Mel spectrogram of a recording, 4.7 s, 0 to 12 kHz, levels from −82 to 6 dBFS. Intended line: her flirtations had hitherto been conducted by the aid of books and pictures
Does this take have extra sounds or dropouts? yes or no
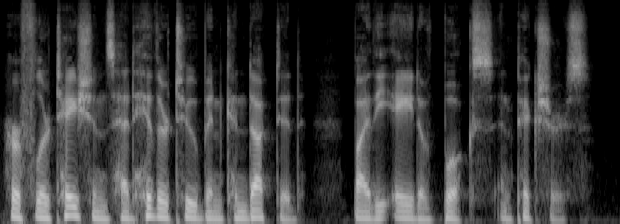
no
